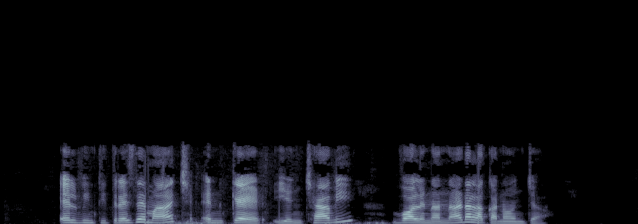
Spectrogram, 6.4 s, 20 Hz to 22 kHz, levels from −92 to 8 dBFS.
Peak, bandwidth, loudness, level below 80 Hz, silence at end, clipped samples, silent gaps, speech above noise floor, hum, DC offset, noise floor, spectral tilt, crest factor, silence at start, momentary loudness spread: -10 dBFS; 8.4 kHz; -28 LUFS; -62 dBFS; 0.95 s; under 0.1%; none; over 61 dB; none; under 0.1%; under -90 dBFS; -3 dB/octave; 22 dB; 0.6 s; 14 LU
